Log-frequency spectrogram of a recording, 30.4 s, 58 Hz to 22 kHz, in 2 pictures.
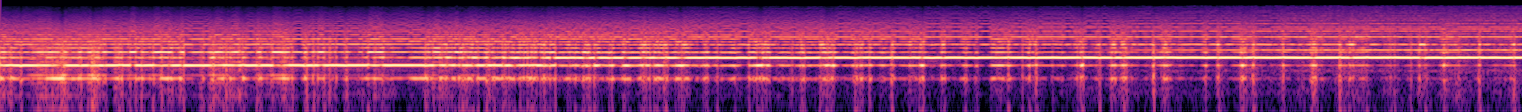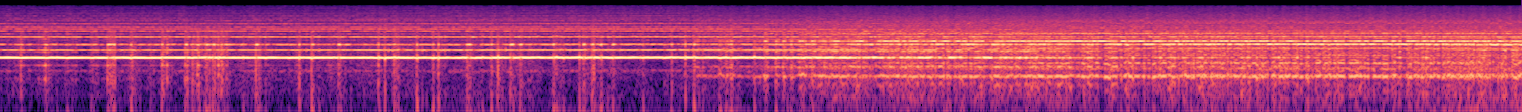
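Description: Live synthesizer drone from a Novation Peak, Soma Pipe and Soma Cosmos rig: sustained, steady tones rich in overtones over a rough, noisy texture. About 22 seconds in, the drone shifts to a different set of held tones.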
